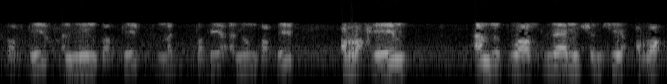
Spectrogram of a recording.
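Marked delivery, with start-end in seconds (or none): none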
